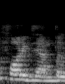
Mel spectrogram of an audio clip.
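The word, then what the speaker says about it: e.g.: इसको हम फॉर एग्जाम्पल पढ़ते हैं, ध्यान रखिएगा, ईजी नहीं पढ़ना, फॉर एग्जाम्पल। कहीं भी आपको ईजी लिखा हुआ नजर आए तो आपने पढ़ना है फॉर एग्जाम्पल।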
